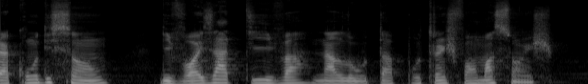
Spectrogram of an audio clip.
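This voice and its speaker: In a very clean recording with a silent background and a dry, close sound with no echo, a man with an unremarkable speaking voice talks at a fairly slow pace, medium in pitch, with ordinary pitch variation. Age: 20s. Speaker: podcast host. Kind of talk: scripted narration.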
